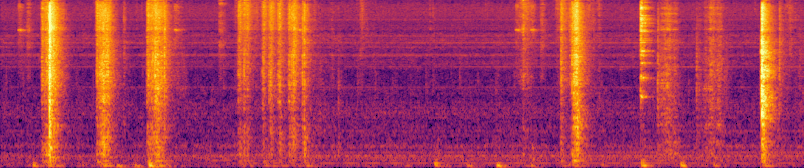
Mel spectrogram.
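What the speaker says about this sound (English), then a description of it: "I'm going to cut up my onion as well. Slice it." A knife slicing an onion on a board, a series of sharp, irregular chops spaced apart with quiet gaps between them.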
